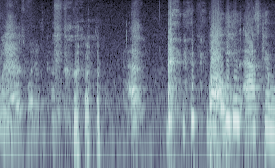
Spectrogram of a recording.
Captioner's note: group mutters in background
